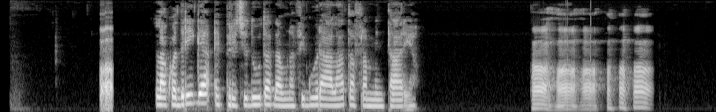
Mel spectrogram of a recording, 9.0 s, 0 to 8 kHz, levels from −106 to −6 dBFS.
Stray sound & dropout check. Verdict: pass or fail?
fail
